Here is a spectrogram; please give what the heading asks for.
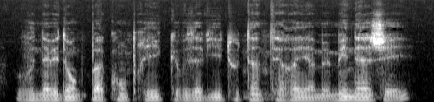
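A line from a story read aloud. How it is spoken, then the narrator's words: Plain. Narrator (French): dit-il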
